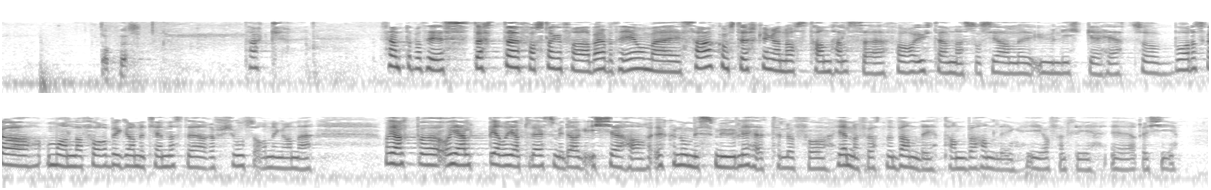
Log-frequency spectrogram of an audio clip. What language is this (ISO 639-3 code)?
nor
